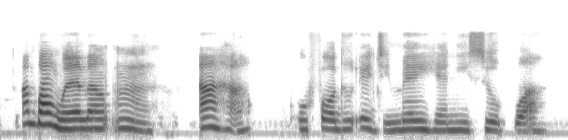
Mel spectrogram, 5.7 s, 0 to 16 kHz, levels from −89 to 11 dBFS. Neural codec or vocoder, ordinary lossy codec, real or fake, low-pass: codec, 16 kHz, 2 kbps, X-Codec, HuBERT features, trained on general audio; none; fake; 7.2 kHz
